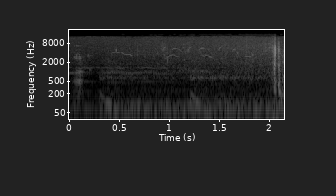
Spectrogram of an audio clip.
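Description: Faint bird chirps in the background ambience: a few short rising-and-falling whistles over a low rumble.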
